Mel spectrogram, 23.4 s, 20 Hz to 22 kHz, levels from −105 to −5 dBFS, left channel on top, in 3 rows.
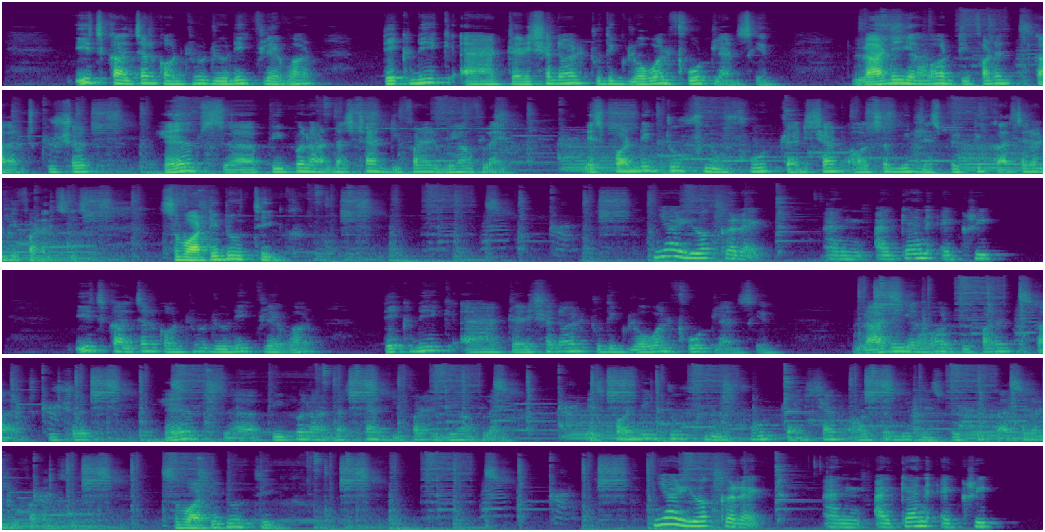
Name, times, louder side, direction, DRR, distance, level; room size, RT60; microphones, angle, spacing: voice 1, 0.5-2.3 2.9-5.8 6.4-8.6 9.0-11.6 12.2-16.2 16.8-17.7, left 6 dB, 75° left, 0.4 m, -36 dB
sound 1, 6.4-21.9, right 3 dB, 80° right, 0.8 m, -52 dB
sound 2, 10.9-16.3, left 2 dB, 35° left, 0.8 m, -50 dB
voice 2, 20.5-21.3 21.8-23.0, right 3 dB, 30° right, 0.4 m, -35 dB
2.5 x 2.0 x 3.8 m
head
